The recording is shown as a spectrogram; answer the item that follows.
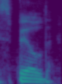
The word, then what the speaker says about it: spilled: Okay, spilled. Now, it's pronounced differently from spell, right? That's right, It has spill. an I, spilled.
